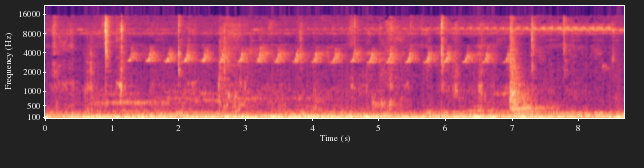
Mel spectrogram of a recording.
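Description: A bird calling a quick run of short high chirps, about three a second, for several seconds, over a steady low rumble. A few clicks and a sharp crunch about seven seconds in come from a person chewing and breaking crab.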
